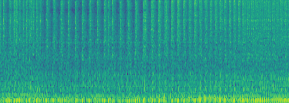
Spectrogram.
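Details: Troy-Bilt Mustang XP zero-turn mower, on choke: small engine catches and settles into a steady, even fast idle with regular firing and no misses or surging; running normally.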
